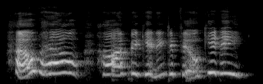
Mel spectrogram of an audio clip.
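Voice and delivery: high screaming cry, screamed out in full. Mrs. Twit cries out after Mr. Twit says they are upside down: screaming. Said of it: "screamed Mrs. Twit".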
